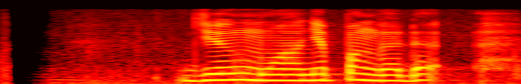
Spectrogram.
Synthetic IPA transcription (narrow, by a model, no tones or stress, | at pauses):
d͡ʒɨŋmualɲapəŋɡadaʔ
